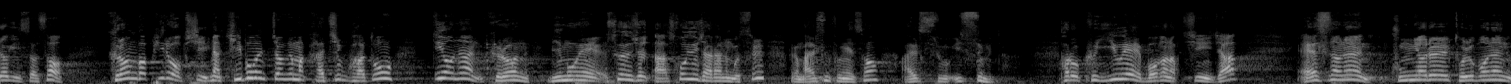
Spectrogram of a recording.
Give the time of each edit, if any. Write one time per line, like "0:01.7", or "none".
0:10.6
0:11.8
